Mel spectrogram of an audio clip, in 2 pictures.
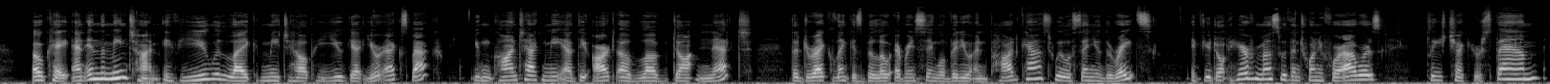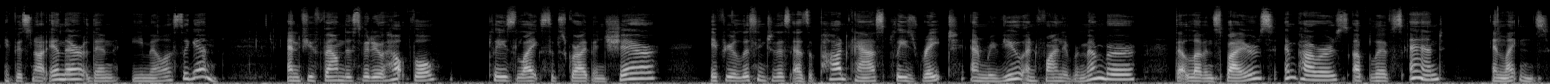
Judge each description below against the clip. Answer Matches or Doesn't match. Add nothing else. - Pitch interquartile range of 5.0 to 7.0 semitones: Matches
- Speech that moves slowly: Doesn't match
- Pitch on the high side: Doesn't match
